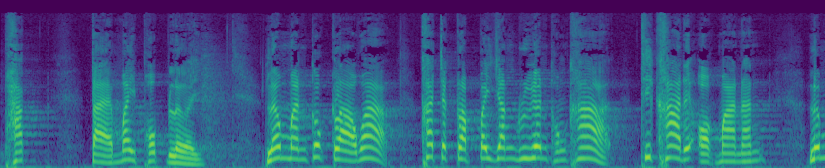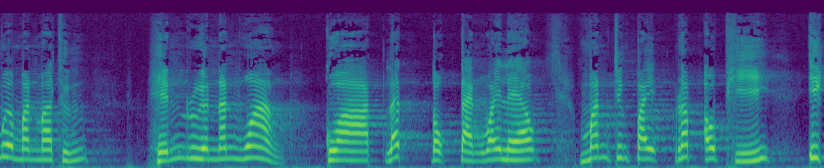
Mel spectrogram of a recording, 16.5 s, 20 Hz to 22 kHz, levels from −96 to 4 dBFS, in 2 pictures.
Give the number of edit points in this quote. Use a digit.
1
